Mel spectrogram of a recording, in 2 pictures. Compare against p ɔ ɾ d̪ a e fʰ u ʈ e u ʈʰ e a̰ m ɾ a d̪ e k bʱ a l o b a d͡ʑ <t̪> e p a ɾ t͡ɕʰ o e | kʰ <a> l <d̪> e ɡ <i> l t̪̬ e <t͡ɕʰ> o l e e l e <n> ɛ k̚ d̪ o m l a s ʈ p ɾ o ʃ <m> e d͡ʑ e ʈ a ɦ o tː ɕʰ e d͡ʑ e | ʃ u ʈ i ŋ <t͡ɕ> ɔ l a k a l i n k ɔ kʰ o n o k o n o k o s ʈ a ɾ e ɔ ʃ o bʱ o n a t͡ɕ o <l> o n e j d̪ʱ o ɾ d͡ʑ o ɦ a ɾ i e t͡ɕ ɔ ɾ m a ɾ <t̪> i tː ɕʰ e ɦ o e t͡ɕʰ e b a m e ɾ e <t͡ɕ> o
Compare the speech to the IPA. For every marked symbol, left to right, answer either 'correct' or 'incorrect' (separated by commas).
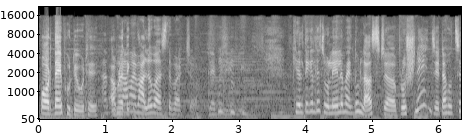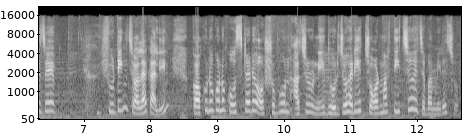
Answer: correct, incorrect, incorrect, incorrect, incorrect, incorrect, incorrect, correct, incorrect, correct, incorrect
